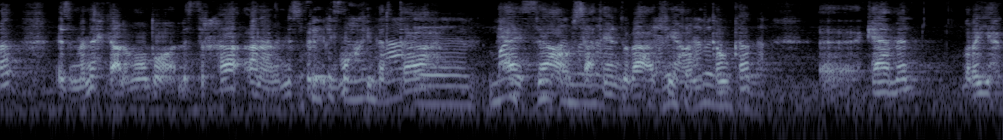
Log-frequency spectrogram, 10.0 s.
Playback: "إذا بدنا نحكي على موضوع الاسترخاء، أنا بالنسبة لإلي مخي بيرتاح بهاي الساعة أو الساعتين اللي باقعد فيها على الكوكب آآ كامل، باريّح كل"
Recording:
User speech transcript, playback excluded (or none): وفي قسم منها آآ might do and might not do يعني ممكن أعملها ممكن لأ.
